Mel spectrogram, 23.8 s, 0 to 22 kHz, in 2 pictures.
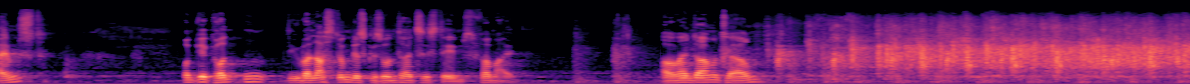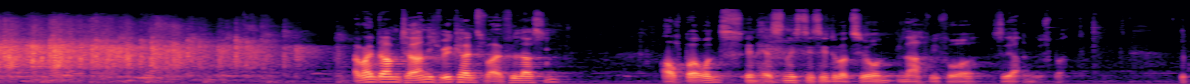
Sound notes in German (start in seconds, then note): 5.2 Beifall CDU und BÜNDNIS 90/DIE GRÜNEN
